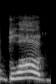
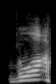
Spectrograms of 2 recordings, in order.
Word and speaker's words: vlog: This isn't a blog, bro. Vlog. I didn't say blog. I said vlog.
